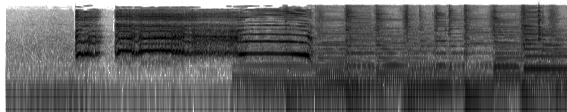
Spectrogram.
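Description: A rooster crowing once: a short first note, then a long drawn-out note that drops slightly at its end. Acoustic guitar music comes in near the end of the crow and carries on after it.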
